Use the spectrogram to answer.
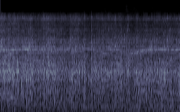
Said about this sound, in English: Get out a round of applause.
